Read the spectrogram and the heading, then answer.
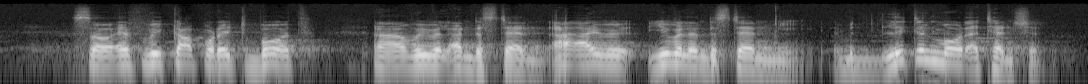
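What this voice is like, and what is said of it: Non-native English accent. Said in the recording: “English is my fourth language ... My accent, the words, you know, can be a little hard”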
